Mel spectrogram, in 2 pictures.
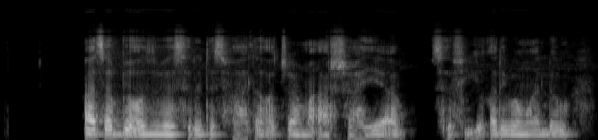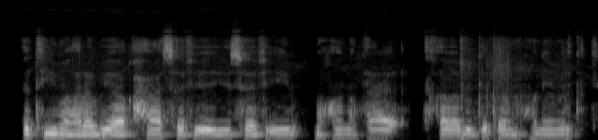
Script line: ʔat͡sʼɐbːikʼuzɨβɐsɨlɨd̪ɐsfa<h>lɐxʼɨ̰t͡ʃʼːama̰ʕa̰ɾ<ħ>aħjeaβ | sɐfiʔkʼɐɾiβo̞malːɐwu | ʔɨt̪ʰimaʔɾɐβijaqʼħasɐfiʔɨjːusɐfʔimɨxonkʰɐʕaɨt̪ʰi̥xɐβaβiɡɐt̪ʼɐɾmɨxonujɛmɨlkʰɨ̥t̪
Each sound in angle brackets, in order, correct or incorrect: correct, incorrect: ʃ

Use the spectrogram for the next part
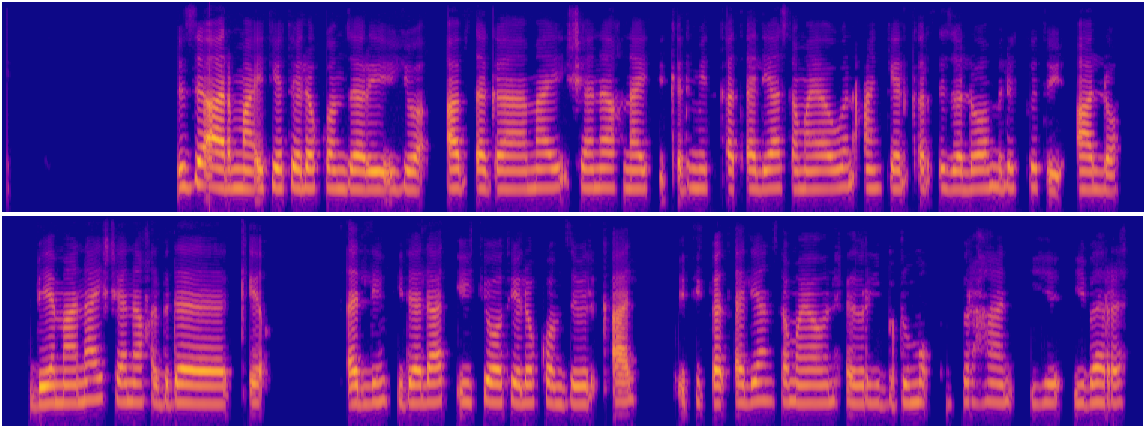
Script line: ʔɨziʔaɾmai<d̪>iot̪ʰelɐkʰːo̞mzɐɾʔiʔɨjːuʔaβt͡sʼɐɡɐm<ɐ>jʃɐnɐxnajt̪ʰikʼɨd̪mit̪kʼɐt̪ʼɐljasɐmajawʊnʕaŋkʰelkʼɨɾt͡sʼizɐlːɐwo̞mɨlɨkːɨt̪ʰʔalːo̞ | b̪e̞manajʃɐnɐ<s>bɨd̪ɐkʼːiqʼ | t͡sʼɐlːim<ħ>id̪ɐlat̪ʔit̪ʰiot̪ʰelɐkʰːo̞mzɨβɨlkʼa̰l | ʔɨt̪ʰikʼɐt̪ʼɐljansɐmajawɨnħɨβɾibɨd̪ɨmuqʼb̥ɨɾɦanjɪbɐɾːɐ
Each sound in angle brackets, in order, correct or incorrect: incorrect: t̪, incorrect: a, incorrect: x, incorrect: f

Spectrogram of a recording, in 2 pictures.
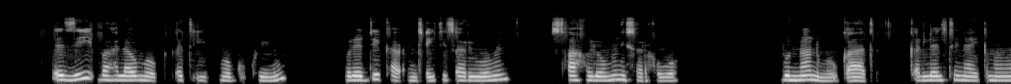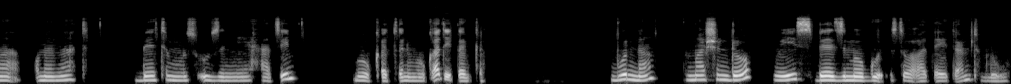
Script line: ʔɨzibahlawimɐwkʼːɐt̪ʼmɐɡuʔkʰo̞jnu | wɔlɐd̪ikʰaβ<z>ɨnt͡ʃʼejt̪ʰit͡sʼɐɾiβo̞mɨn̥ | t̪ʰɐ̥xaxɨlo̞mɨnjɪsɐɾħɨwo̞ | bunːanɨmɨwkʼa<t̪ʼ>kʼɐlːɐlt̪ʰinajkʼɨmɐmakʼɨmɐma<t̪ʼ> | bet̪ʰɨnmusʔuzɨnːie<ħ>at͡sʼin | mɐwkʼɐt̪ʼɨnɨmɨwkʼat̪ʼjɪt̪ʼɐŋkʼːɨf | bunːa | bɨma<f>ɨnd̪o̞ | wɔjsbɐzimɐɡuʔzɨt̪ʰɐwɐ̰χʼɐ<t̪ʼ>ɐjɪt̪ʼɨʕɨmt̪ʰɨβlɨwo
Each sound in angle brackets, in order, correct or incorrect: incorrect: ʕ, correct, incorrect: t̪, correct, incorrect: ʃ, correct

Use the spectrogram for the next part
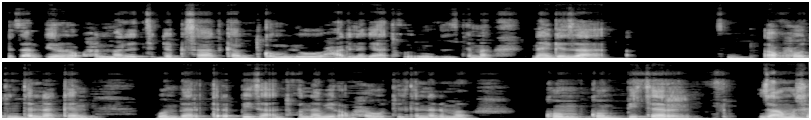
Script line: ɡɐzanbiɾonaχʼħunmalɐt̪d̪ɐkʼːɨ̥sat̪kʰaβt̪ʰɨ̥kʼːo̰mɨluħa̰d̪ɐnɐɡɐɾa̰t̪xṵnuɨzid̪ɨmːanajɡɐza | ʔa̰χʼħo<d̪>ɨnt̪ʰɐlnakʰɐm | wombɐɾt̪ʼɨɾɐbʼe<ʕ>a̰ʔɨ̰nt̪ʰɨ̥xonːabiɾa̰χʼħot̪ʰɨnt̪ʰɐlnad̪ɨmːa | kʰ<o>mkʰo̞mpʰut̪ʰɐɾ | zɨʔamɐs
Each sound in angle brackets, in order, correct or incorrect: incorrect: t̪, incorrect: z, correct

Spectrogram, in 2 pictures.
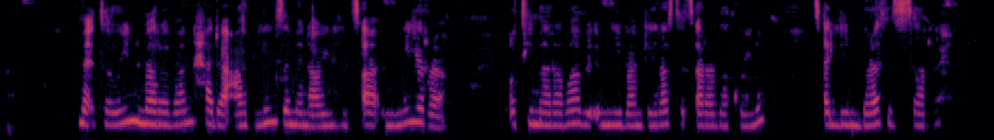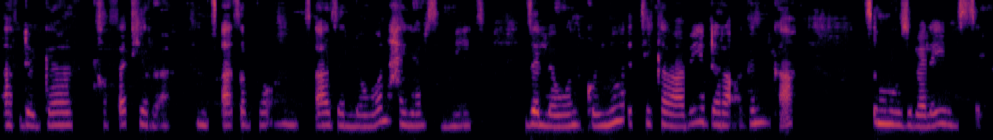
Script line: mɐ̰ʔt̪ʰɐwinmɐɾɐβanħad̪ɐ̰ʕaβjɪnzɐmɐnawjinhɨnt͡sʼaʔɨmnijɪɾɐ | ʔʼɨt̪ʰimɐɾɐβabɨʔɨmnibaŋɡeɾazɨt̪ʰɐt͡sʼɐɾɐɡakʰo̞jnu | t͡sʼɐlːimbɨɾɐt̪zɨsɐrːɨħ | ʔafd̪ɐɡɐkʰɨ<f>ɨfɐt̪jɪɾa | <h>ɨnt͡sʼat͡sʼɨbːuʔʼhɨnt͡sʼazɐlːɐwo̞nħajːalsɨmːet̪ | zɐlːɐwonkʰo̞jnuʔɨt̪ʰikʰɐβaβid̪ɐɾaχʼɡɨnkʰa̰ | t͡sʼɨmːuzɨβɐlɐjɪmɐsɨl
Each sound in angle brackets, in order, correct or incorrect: incorrect: x, correct

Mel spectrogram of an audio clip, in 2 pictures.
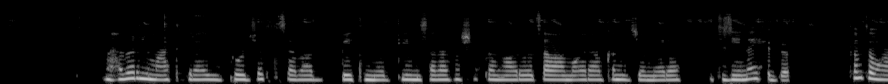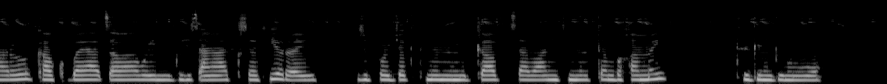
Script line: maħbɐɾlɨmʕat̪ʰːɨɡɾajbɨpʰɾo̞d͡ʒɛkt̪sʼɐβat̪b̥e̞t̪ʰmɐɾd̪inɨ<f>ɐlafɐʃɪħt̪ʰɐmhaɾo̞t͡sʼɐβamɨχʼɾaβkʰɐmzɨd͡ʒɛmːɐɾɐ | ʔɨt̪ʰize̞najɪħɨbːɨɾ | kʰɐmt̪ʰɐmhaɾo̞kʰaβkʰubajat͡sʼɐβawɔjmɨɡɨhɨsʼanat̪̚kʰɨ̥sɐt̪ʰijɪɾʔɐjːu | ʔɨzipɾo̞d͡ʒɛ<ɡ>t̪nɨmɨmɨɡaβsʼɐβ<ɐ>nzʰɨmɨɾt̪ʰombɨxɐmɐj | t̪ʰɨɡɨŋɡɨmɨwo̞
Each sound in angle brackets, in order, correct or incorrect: incorrect: s, incorrect: k, incorrect: a

